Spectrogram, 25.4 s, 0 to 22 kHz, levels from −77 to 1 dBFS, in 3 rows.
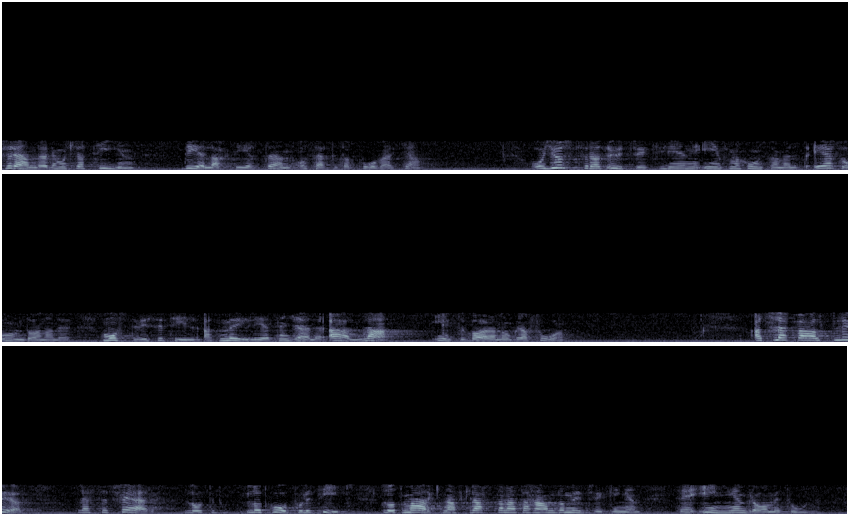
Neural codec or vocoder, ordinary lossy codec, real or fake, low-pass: codec, 16 kHz, 16 kbps, FreqCodec, larger model; AAC, 16 kbps; fake; 7.2 kHz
